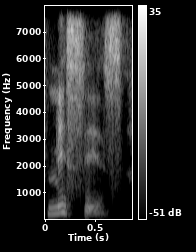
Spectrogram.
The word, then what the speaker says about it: Mr.: and Mrs. These abbreviations are pronounced as Mr.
